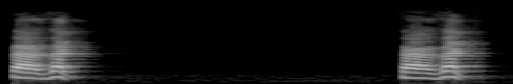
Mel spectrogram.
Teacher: Berat itu berpindah cepat ujung lidah. Ujung lidah habis ketemu pangkal gigi. Harus ketemu ujung gigi atas.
